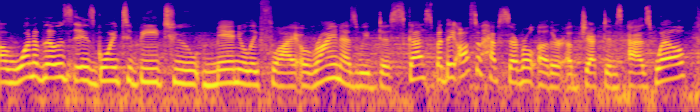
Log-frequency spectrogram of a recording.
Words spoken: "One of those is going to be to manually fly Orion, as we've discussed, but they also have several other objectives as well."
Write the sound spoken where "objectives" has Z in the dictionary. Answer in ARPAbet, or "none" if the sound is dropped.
Z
